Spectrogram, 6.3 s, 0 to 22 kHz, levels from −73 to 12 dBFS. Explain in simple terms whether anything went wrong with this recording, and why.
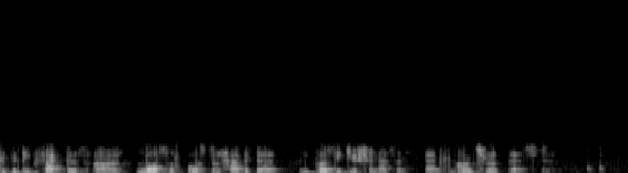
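The whole clip carries the sound of the iLBC codec, a phone-style speech coder. Everything below about 250 Hz and above 3.4 kHz is gone, so the speech sounds thin, slightly rough and synthetic. Unlike a single glitch, this colouring never changes from start to finish.

Periodic USB or driver dropouts run from 0.08 s to 6.22 s. Roughly every 0.1 s, about a millisecond of audio is skipped, giving a steady ticking, around seventy ticks in all. What marks it out is the clockwork regularity, and the ticks only appear while there is sound.

Lost iLBC frames occur between 4.15 s and 4.62 s, where about a third of a second of audio went missing in pieces spread over nearly half a second. This fits eleven lost 30 ms frames. Instead of clicks, the gaps come out as a held, buzzy smear, each lasting up to about a tenth of a second, before the speech snaps back.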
